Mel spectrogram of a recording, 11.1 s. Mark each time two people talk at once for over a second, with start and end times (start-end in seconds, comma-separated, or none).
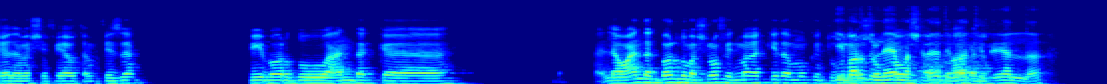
8.3-9.9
